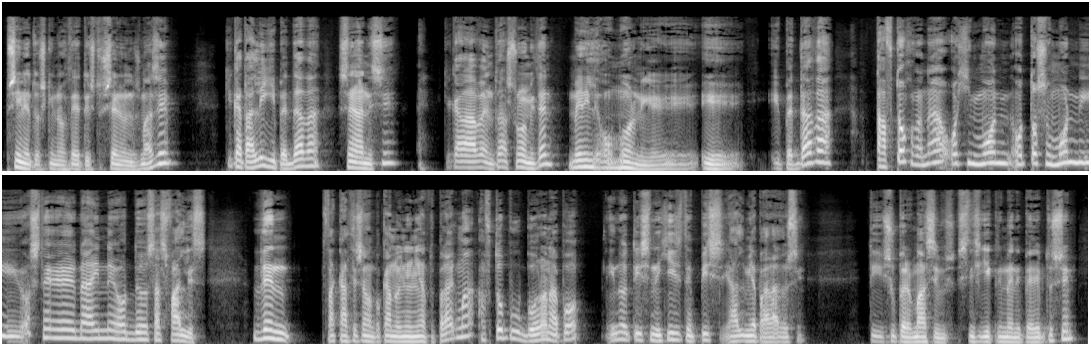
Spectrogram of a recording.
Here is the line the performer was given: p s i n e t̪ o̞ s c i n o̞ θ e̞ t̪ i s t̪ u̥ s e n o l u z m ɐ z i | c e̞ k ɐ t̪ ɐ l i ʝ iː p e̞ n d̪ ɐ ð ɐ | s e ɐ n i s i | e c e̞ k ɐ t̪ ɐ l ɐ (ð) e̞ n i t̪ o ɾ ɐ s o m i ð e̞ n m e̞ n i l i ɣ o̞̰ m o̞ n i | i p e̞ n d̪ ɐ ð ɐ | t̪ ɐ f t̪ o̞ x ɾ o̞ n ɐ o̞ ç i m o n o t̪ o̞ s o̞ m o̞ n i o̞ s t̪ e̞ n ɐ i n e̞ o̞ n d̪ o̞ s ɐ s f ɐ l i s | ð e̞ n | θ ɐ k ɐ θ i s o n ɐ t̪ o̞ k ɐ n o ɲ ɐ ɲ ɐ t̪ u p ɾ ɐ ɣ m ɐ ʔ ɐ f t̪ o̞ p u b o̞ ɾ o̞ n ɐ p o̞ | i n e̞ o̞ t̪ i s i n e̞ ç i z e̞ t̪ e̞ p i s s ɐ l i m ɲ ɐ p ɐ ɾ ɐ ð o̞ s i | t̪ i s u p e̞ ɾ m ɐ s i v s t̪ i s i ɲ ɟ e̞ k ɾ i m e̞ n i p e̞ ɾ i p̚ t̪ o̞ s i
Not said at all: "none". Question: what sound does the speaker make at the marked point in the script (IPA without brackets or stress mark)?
v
